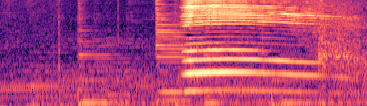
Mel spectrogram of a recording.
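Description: A single drawn-out cat meow, fairly loud, rising in pitch midway and then trailing off, with a low background rumble underneath.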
